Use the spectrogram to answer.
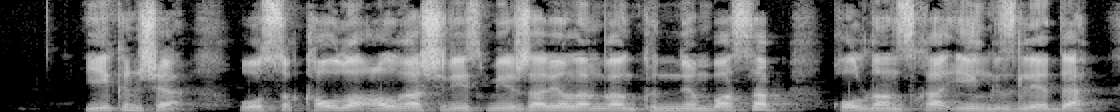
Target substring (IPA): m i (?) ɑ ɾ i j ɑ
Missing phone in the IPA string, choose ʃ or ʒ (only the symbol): ʒ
